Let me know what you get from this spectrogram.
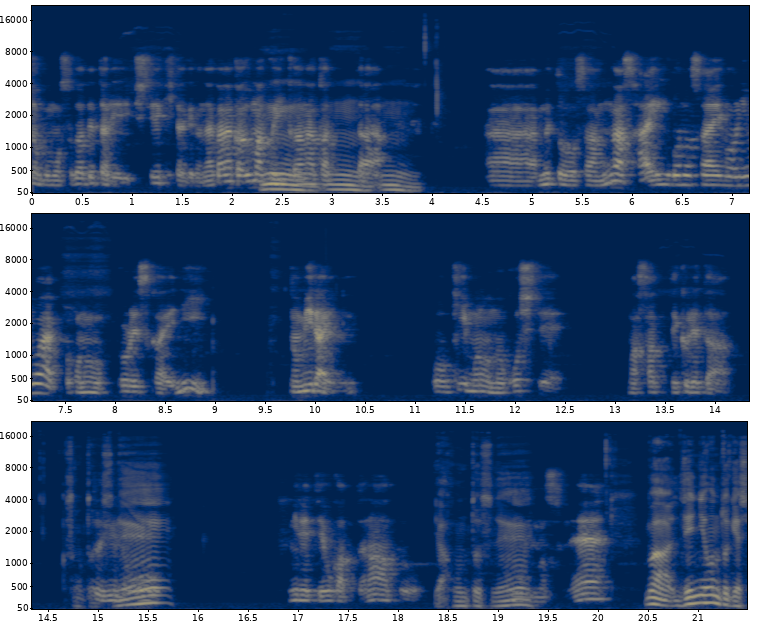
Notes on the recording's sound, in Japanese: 今回もリモートで。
